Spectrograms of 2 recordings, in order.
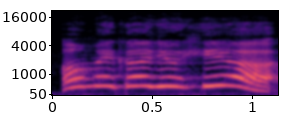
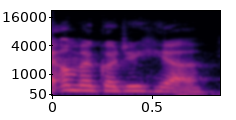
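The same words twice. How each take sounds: First: Much higher, thrilled recognition; excited greeting. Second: Said in the usual way. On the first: Retold or imitated. Stel recognising her at the photo op, excited. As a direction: gush it like spotting an old friend. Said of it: "and he goes". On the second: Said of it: "he didn't say".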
